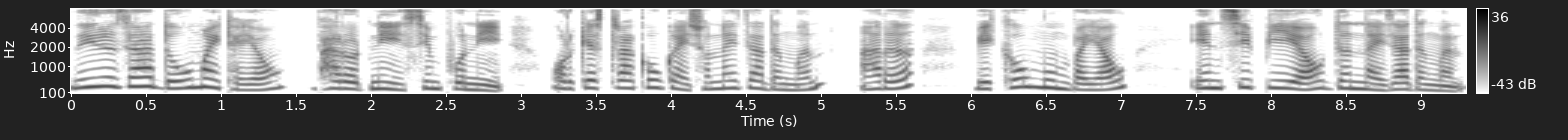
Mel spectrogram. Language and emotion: Bodo, neutral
